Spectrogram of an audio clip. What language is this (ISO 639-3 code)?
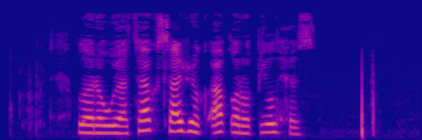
abk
